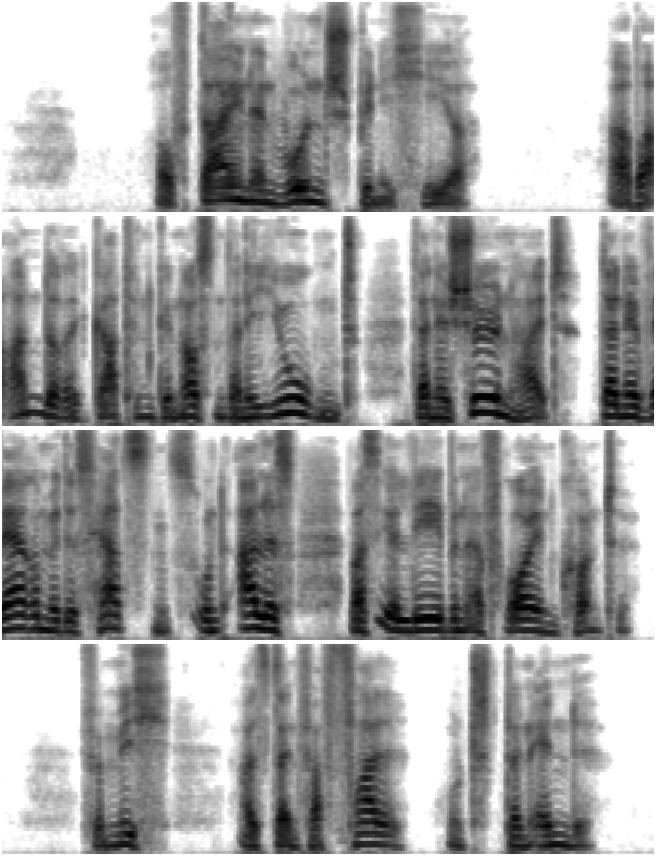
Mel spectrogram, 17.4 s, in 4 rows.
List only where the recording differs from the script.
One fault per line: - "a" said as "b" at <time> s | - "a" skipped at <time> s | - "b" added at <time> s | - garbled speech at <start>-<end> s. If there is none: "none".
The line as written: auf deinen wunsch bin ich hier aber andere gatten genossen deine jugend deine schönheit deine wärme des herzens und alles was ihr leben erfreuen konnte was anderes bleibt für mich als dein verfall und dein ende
- "was anderes bleibt" skipped at 12.9 s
